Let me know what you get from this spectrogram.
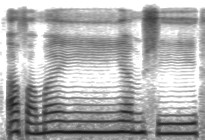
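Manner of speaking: अफमन with the n hummed through the nose; nasalized recitation. Shown as a demonstration. Tajweed teacher showing ghunna to students, slow nasal chant. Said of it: "नाक में आवाज़ लेके जानी है".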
